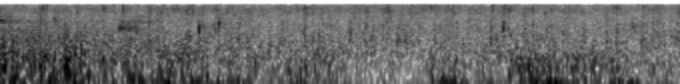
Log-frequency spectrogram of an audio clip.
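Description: Thunder-and-rain sound effect: a continuous rumble of thunder under a dense hiss of rain, swelling a little near the end.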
